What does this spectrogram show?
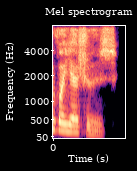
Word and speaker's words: voyageuse: prononce je Jeur voyageur dans le mot voyageuse encore une fois le y se prononce avec la voyelle o vois et avec la voyelle a vo voyageuse le G est suivi de la de la voyelle e donc se prononce je et le S se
